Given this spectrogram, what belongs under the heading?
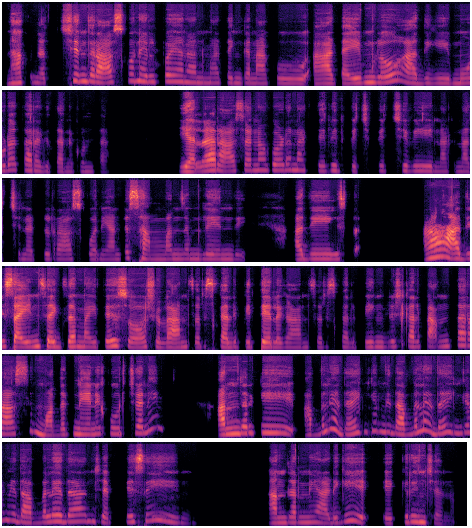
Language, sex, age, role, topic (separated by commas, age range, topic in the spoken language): Telugu, female, 30-34, guest, మీ బాల్యంలో పాఠశాల లంచ్‌కి సంబంధించిన జ్ఞాపకం ఏదైనా గుర్తొస్తే చెప్పగలరా?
